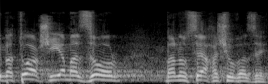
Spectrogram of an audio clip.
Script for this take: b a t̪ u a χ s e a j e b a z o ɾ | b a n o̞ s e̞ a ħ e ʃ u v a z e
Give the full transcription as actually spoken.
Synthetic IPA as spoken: b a t̪ u a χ ʃ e i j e m a z o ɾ | b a n o̞ s e̞ a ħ a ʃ u v a z e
